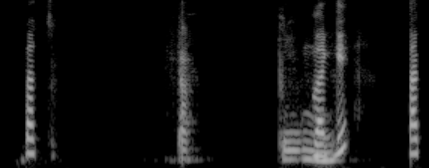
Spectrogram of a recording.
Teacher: Huruf kaf harus mengalirkan nafas.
